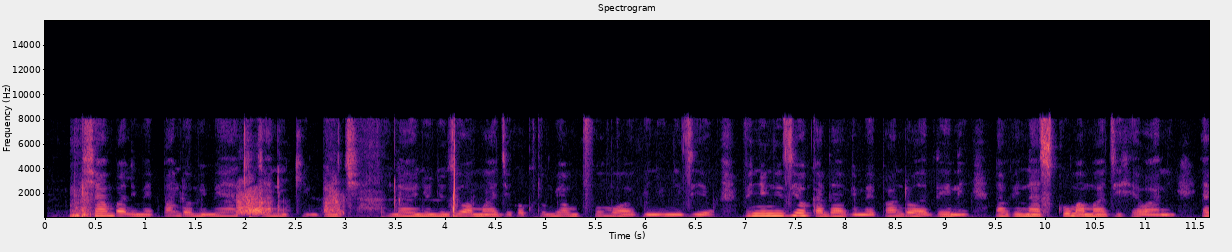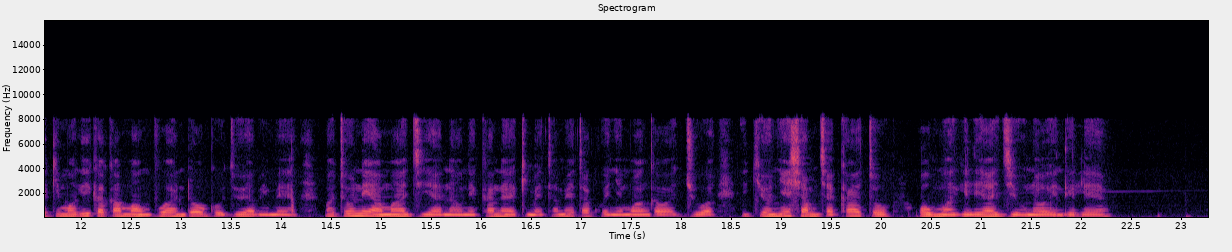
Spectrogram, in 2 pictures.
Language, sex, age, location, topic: Swahili, male, 18-24, Nairobi, agriculture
